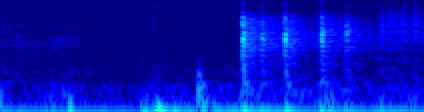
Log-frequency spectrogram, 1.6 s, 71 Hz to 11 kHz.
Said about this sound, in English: Roll a D6.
